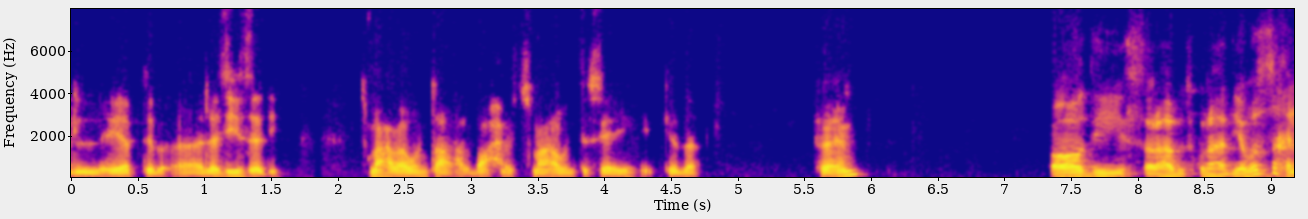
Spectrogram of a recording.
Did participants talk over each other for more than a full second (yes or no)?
no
